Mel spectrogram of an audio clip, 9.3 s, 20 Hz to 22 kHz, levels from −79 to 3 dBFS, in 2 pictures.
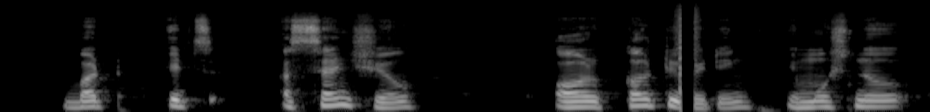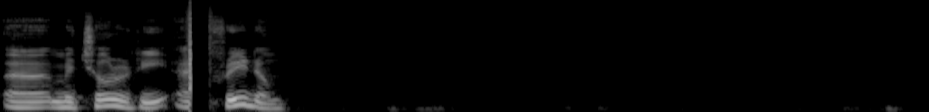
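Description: At 3.36 to 3.51 s, just before "emotional uh maturity", and again at 5.56 to 5.72 s, right after it, a wireless microphone squelch dropout occurs: the radio link fades, hiss swells, then the receiver mutes for 71 ms and 95 ms. The spectrogram shows broadband noise flaring into blank gaps, and the waveform flattens to near silence.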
